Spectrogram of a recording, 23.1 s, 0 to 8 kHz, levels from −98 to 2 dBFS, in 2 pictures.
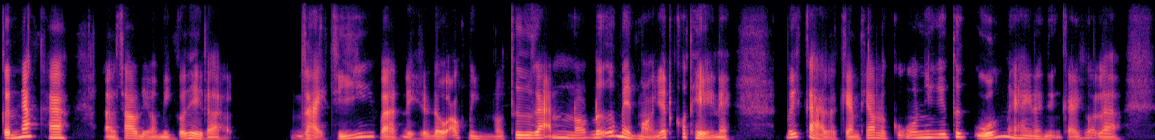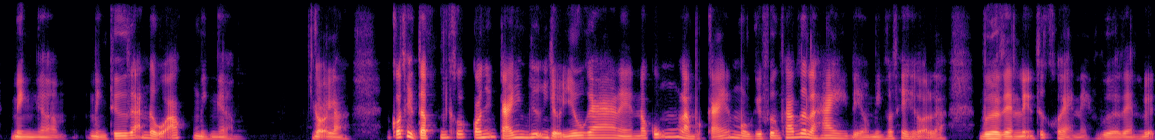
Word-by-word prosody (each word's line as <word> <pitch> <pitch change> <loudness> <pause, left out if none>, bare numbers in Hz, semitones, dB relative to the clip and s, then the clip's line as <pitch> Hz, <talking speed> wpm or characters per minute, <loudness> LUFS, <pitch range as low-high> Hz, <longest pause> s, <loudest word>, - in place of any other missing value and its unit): cân 155 +1 +5
nhắc 225 +4 +7
ha. 165 -1 +5 0.4
Làm 105 -1 -1
sao 135 +5 +2
để 100 -5 -3
mà 95 - -3
mình 100 0 -3
có - - +2
thể 135 -5 +2
là 95 -1 -1 0.7
giải 95 -9 0
trí 175 - -1
và 100 -3 +3
để 90 - -5
cho - - -2
đầu - - +2
óc - - -1
mình 110 -3 -7
nó 110 +1 -8
thư 155 -1 +3
giãn, 160 +1 +2
nó 145 +1 -2
đỡ 225 +7 +3
mệt 210 -8 +5
mỏi 110 -7 -3
nhất - - 0
có - - -3
thể 90 - +3
này. 95 -2 -1 0.5
Với 185 +4 +1
cả - - +3
là - - -4
kèm 105 -1 0
theo 150 +6 0
là 135 -3 -3
cũng - - -9
có 160 - -2
những 175 +1 0
cái 180 - 0
thức 200 0 0
uống 140 - +4
này 195 -9 +1
hay 140 -2 -2
là 120 - -3
những 115 +4 -7
cái, 110 +1 -4
gọi 150 +2 -7
là, 95 -1 -2 0.5
mình, 105 -3 +1
ờ, 95 -1 -4 0.3
mình 110 -6 -2
thư 130 +1 +3
giãn 150 +2 0
đầu - - +3
óc, 150 - +1
mình, 110 -7 -5
ờ, 95 0 -5 0.9
gọi - - +3
là, 95 -2 -1 0.5
có - - +6
thể - - +6
tập 145 -1 +7
nhưng 165 0 -3
khô 180 0 -3
có 175 -2 +2
những 190 +4 0
cái 135 -8 +6
ví 170 +1 +1
dụ - - +2
như - - -2
kiểu 120 +8 +3
yoga 150 0 +1
này, 120 -4 -1
nó 130 +2 -2
cũng 200 +7 -3
là 180 - +4
một 110 -1 -7
cái 140 +5 +1
một 145 -9 -2
cái 120 0 -2
phương 145 0 +1
pháp 170 +4 +2
rất 195 -2 +4
là - - +5
hay 135 -1 -1
để 105 -5 -5
mà 95 - -5
mình 100 -1 -5
có 120 - -3
thể, 130 - -2
gọi 100 - -4
là, - - -8 0.3
vừa 115 +1 +7
rèn 115 0 +3
luyện 120 +2 -1
sức - - -6
khỏe 95 -3 -4
này, 90 -1 -12
vừa 100 -2 -3
rèn 100 -1 -4
luyện, 110 +2 -5
130 Hz, 265 wpm, -24 LUFS, 105-160 Hz, 0.9 s, nhắc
